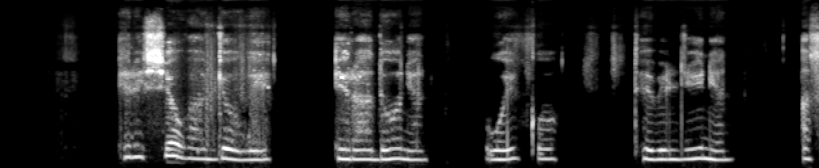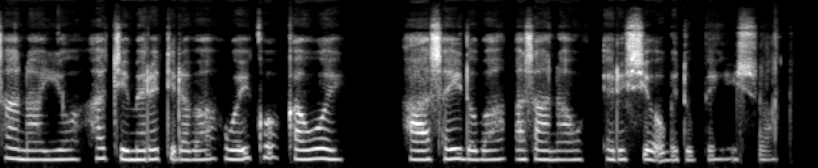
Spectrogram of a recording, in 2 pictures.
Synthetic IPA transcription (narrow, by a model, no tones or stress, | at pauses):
ʔɛɾɪsːɪjoɡaːɡɪjoːɡe̞ː | ʔɛɾad̪oːnɪjɐn | wɔjkʰʼːɔ | t̪ʰɛbɪld͡ʒiːnɪjɐn | ɐsaːnaːjːɔhɐt͡ʃːɪmɛɾɛt̪ːɪd̪ɐbaːwɔjkʰːɔkɐwɔj | haːsɐjɪd̪ɔbaːɐsaːnaːw | ɛɾɪsːɪjɔːɡɛt̪ʊpːɛɪsːʊwa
